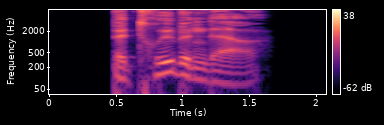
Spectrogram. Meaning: inflection of betrübend: 1. strong/mixed nominative masculine singular 2. strong genitive/dative feminine singular 3. strong genitive plural
- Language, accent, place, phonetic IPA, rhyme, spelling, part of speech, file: German, Germany, Berlin, [bəˈtʁyːbn̩dɐ], -yːbn̩dɐ, betrübender, adjective, De-betrübender.ogg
